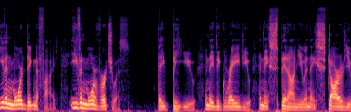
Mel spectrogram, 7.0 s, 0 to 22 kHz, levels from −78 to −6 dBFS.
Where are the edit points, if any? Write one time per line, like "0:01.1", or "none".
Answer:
0:03.1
